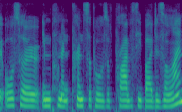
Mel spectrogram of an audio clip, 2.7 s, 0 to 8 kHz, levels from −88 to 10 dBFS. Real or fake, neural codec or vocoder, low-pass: real; none; 7.2 kHz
